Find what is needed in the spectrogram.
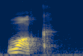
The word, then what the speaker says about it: walk: Walk. – Walk. W-A-L-K. – Are you sure? – Yes. – Okay, mashallah. So L is silent here as well.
